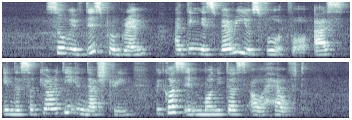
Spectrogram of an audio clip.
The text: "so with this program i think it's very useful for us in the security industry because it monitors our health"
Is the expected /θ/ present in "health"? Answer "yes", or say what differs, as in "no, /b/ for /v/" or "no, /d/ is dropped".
no, /t/ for /θ/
